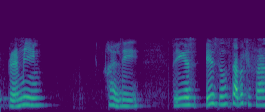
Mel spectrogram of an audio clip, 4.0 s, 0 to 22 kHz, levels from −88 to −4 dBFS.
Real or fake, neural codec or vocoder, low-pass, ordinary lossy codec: real; none; 5.4 kHz; none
